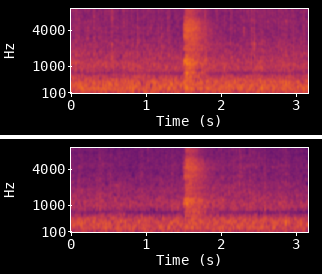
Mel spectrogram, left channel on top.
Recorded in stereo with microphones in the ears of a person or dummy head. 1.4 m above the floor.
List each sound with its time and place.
1.5 s a snare drum: 30° left (ahead or behind), 1.6 m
